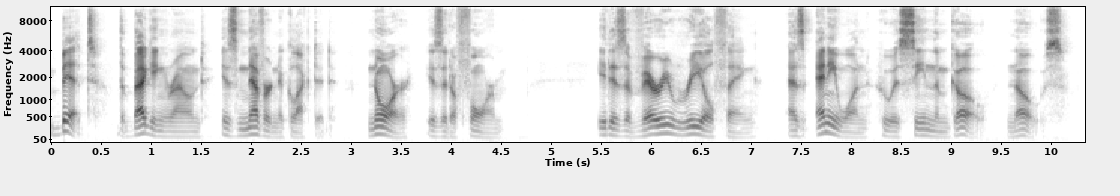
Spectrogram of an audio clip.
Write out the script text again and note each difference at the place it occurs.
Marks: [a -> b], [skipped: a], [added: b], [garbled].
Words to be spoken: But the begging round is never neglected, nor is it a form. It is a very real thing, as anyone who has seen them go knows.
[But -> Bit] the begging round is never neglected, nor is it a form. It is a very real thing, as anyone who has seen them go knows.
